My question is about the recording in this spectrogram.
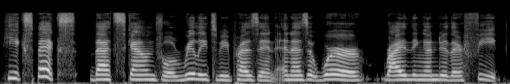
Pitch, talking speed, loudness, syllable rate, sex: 215 Hz, 190 wpm, -17 LUFS, 4.8 syllables/s, female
